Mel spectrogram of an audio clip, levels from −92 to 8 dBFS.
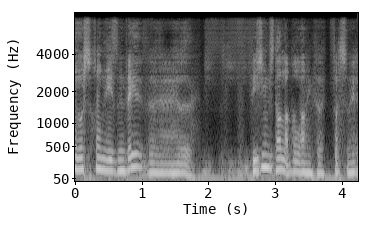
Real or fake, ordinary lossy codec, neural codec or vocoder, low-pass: fake; none; codec, 16 kHz, 0.5 kbps, FreqCodec, larger model; 7.2 kHz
